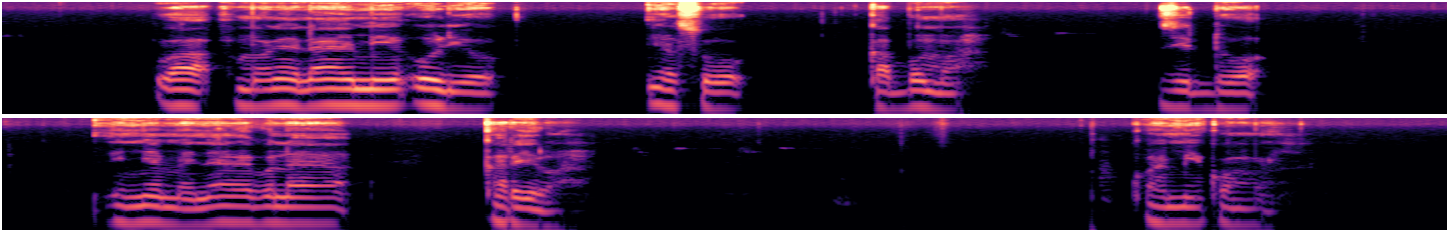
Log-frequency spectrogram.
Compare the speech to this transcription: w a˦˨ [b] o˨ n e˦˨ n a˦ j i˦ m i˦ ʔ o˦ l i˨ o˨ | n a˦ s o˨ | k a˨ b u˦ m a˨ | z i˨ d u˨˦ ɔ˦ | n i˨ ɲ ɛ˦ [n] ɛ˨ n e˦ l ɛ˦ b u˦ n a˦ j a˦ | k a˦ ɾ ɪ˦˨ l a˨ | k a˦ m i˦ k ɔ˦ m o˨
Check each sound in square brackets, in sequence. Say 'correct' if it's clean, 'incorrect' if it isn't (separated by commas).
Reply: incorrect, incorrect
